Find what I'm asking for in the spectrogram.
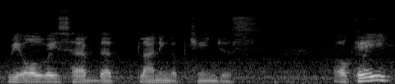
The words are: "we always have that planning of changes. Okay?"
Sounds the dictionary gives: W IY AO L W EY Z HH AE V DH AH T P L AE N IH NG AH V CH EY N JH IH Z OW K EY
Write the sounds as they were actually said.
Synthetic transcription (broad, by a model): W IY AO L W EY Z HH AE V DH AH T P L AE N IH NG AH P CH EY N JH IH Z OW K EY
